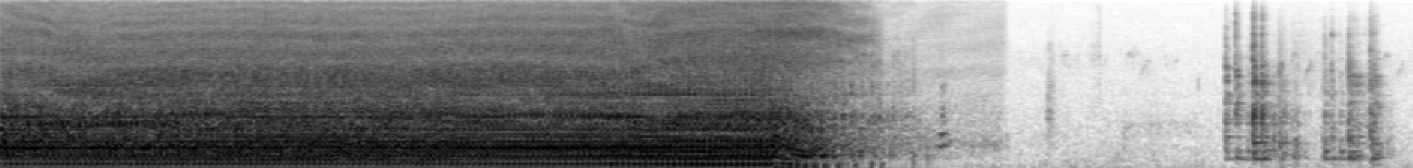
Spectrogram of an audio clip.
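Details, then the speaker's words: Free used pressure washer at full throttle on choke, pump loaded: steady even high-speed engine drone about five seconds then shutoff; engine and pump work fine. "washer Works motor seems fine pump seems fine"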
